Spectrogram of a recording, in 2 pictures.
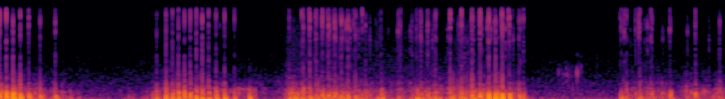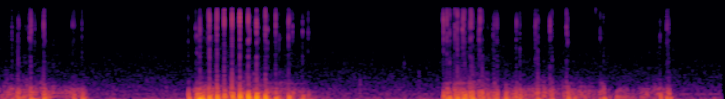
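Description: Long nails tap and scratch across a flat sheet of small white square ceramic mosaic tiles resting on cloth. Dense bursts of quick, dry clicking and scraping come in repeated waves, separated by brief quiet gaps. Each tick dies away almost instantly, leaving a close, muffled texture that is heaviest in the low end.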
